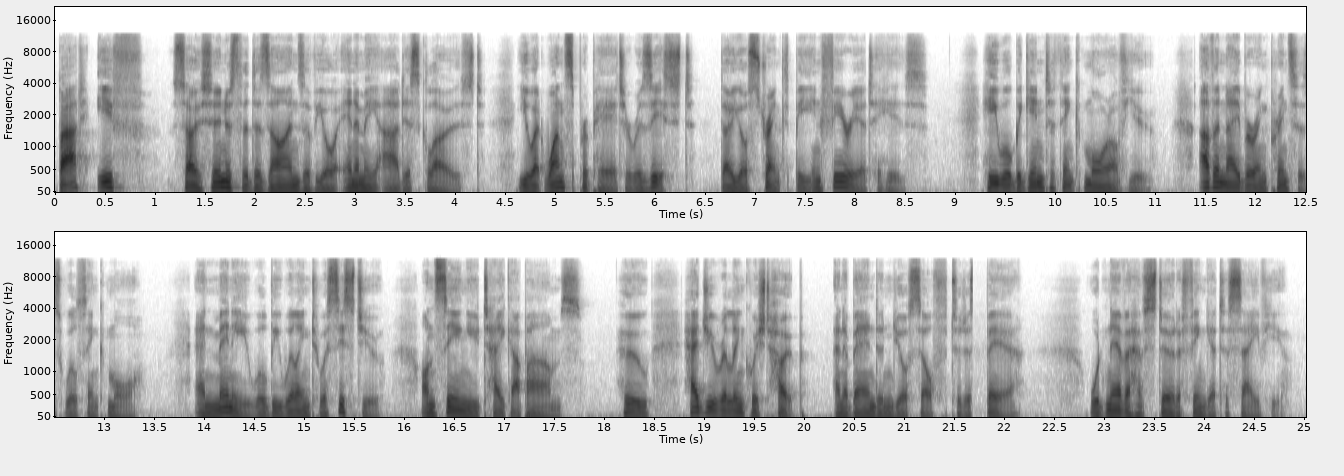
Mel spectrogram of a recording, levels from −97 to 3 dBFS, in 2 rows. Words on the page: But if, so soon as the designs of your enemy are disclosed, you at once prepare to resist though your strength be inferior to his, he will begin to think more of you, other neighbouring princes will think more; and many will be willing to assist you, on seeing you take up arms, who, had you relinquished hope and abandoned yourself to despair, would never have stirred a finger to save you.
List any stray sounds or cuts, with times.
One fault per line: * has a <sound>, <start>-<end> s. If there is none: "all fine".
* has a dropout, 21.7-21.8 s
